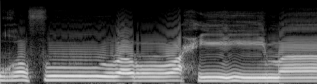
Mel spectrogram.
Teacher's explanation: तनवीन के बाद राह, यहाँ पर इदगाम करेंगे बग़ैर गुन्ना के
